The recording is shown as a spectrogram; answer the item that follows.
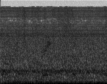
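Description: Passenger train running, heard from inside the carriage as a steady low rumble.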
